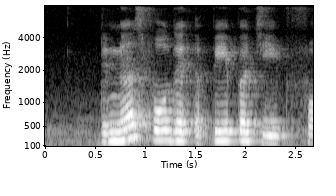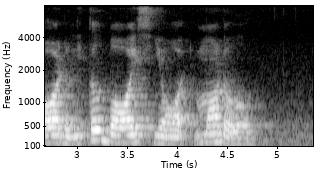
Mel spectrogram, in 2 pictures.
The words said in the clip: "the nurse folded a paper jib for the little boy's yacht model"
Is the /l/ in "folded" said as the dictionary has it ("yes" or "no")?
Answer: yes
